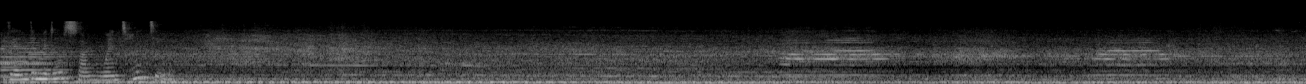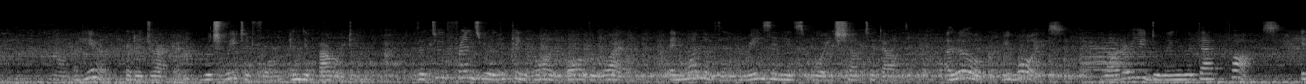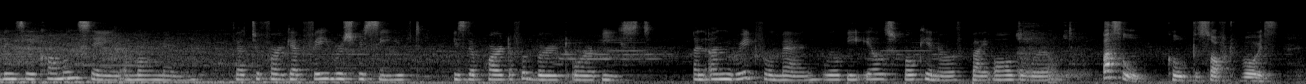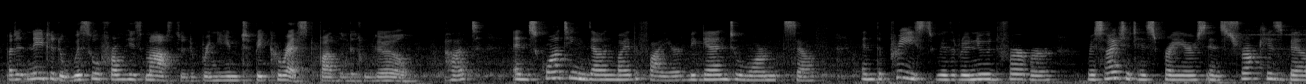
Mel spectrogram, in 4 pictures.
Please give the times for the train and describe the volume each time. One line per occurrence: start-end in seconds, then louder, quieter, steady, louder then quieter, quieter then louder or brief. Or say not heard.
0.0-52.2 quieter.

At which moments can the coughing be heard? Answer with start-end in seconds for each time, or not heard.
36.2-37.1.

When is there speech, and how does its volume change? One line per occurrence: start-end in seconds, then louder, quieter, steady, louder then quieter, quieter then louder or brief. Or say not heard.
0.0-1.8 brief
13.6-52.2 steady.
